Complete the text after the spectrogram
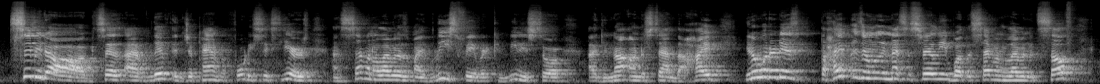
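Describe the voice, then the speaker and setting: A man hosting a casual news show with a slightly raspy voice, reading stories and adding slangy, chatty asides. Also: high voice, a bit bright, roomy sound. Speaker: news channel host.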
